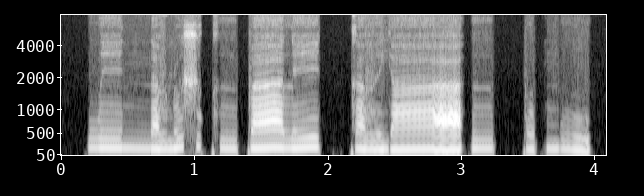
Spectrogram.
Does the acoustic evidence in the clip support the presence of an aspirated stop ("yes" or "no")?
yes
